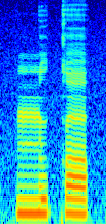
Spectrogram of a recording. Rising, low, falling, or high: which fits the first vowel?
low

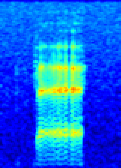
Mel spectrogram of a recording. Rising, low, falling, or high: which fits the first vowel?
low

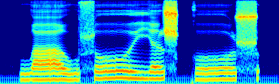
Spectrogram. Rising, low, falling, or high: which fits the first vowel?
low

